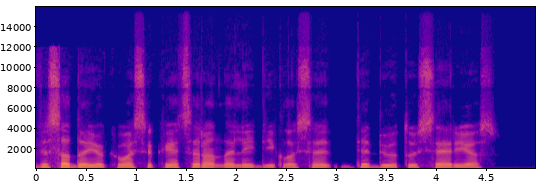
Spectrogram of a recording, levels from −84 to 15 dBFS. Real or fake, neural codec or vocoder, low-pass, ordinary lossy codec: real; none; 14.4 kHz; Opus, 24 kbps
